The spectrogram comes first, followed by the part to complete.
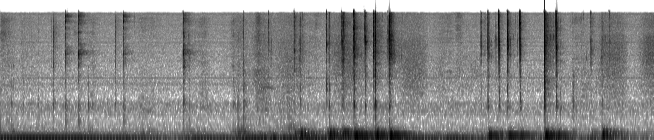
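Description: Typing on a computer keyboard: keys clicking in short, irregular runs with pauses between, including presses of the backspace key.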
